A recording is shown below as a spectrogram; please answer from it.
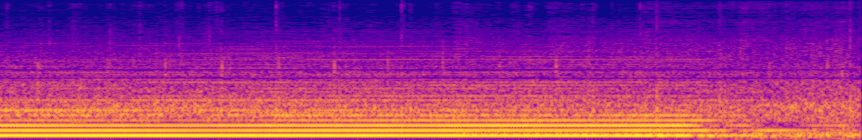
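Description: Arena goal horn sounding one long steady low chord over a cheering crowd, cutting off about three and a half seconds in.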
